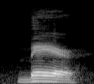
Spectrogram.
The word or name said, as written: ᏲᎾ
